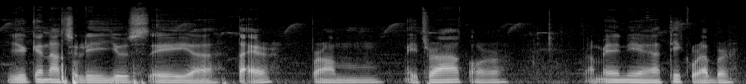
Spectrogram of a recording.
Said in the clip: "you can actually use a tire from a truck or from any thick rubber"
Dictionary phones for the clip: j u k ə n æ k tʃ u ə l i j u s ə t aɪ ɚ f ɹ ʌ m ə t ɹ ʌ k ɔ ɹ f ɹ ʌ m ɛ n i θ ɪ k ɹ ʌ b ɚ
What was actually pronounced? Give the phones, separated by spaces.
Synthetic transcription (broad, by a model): j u k ə n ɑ k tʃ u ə l i j u s ə t aɪ ɚ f ɹ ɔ m ə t ɹ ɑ k ɔ ɹ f ɹ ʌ m ɛ n i t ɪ k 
